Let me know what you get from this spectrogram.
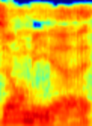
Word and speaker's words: Zomia: Well, first off, tell me about Zamia Offline Games, what that means. – Yeah, it's pronounced Zomia. And Zomia.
